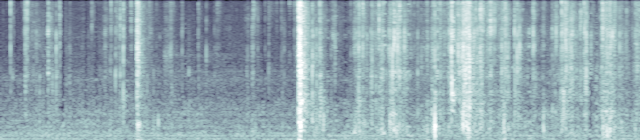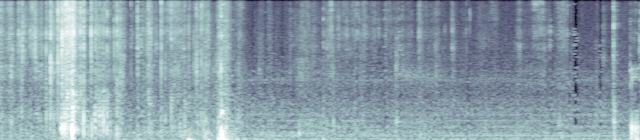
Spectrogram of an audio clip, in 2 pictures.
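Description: Foil wrapper of a baseball card pack being torn open and crinkled by hands in rubber gloves. A sharp snap about four seconds in is followed by several seconds of crackling, tearing and crinkling, which dies down after about eleven seconds.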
